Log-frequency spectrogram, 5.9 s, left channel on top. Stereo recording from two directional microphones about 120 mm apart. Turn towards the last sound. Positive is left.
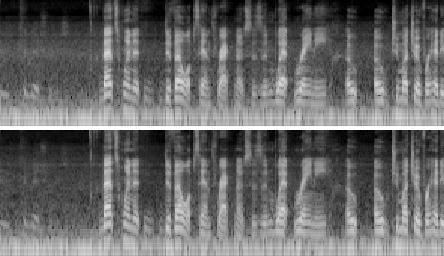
turn(degrees=-35)  # may be behind; listen again after turning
